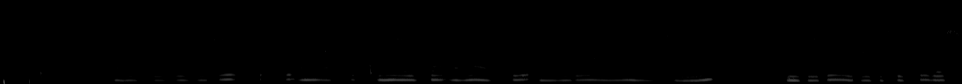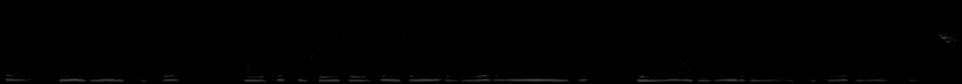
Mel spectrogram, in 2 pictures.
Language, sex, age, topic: Kinyarwanda, female, 18-24, government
